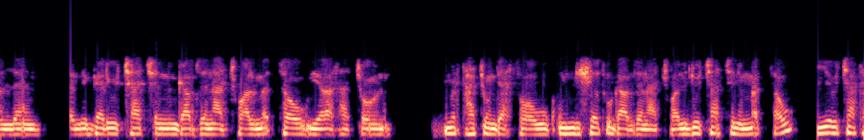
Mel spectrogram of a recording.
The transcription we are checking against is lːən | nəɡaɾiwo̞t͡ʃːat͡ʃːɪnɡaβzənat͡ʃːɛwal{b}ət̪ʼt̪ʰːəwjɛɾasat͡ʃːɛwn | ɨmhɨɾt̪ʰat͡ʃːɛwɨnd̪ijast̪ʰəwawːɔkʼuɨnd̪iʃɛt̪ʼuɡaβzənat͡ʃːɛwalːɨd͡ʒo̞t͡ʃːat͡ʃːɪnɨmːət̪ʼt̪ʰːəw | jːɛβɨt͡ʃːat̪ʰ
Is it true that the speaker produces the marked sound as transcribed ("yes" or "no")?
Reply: no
